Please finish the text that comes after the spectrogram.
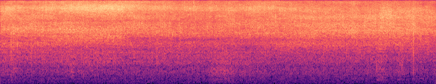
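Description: Meat sizzling hard in a hot pan just after being flipped, a loud, dense, continuous hiss and crackle up close, unbroken for several seconds with no talking.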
